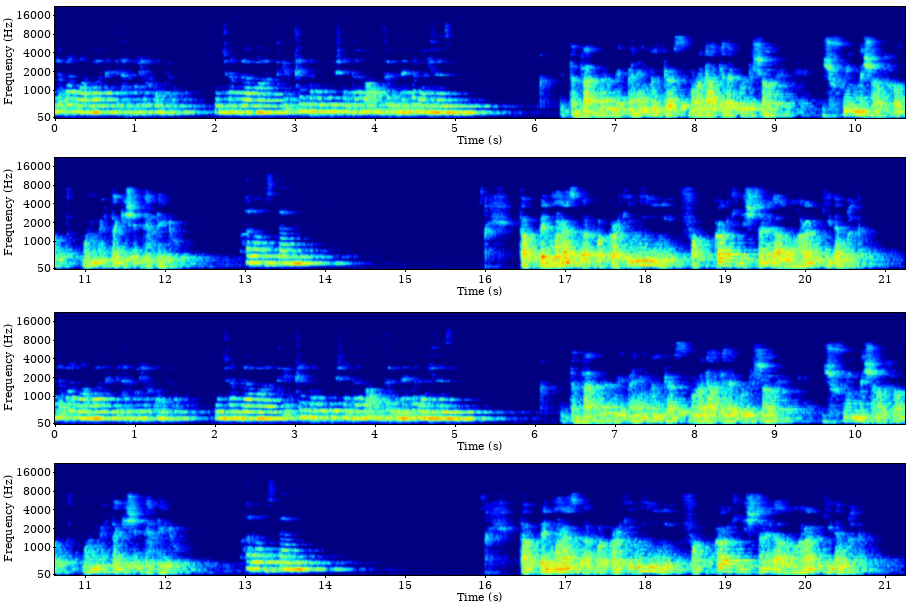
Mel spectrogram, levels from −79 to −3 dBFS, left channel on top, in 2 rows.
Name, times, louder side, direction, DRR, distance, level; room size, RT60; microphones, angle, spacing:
voice 1, 0.0-1.6 2.0-5.1 13.0-13.7, right 1 dB, 85° left, -1 dB, 1.0 m, -30 dB
voice 2, 6.4-9.1 9.6-10.6 11.0-12.2 16.0-20.7, left 2 dB, 60° left, -3 dB, 0.3 m, -28 dB
3.1 x 2.2 x 2.9 m, 1.1 s
head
